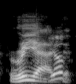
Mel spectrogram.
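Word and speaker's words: Riyadh: You have to pronounce it properly. Yeah. Riyad. Riyad.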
